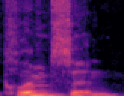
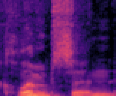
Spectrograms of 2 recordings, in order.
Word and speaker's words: Clemson: I was calling it Clemson because that's how it's spelled, but everybody there told me that it's pronounced Clemson as if there's a hidden P in there somewhere.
